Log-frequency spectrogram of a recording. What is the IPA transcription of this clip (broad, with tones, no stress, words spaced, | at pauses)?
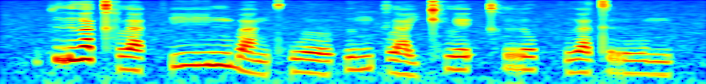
prɯ˥˩a̯kʰla˨˩t̚ ʔiː˧ŋ ba˨˩ŋkʰwɤː˩˦ʔɯ˦˥ŋ kla˨˩jkʰle˥˩ʔkʰro˥˩k̚ ʔɯ˧a̯tru˧n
